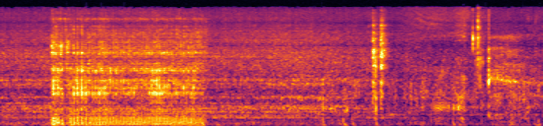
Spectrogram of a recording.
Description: Cute short video of Miss Lilly snoring away!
